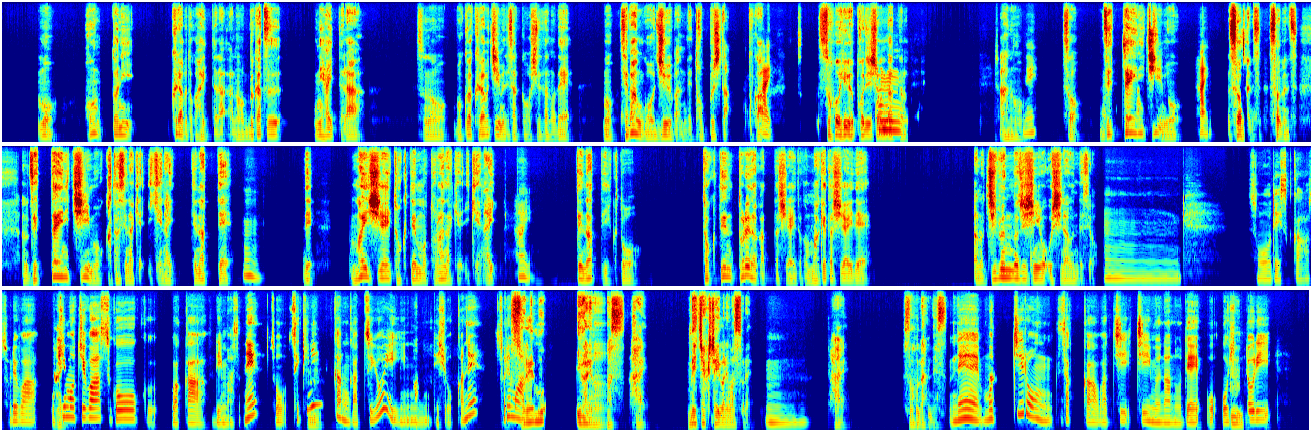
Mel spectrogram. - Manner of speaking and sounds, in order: other background noise; other noise
- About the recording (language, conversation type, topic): Japanese, advice, 自分の能力に自信が持てない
